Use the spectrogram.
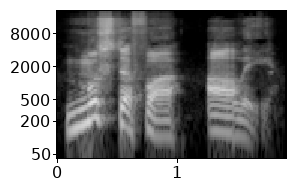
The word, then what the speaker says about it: Mustafa Ali: the story and i'm over here it's it's mustafa ali yeah how you pronounce his name uh i looked up the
